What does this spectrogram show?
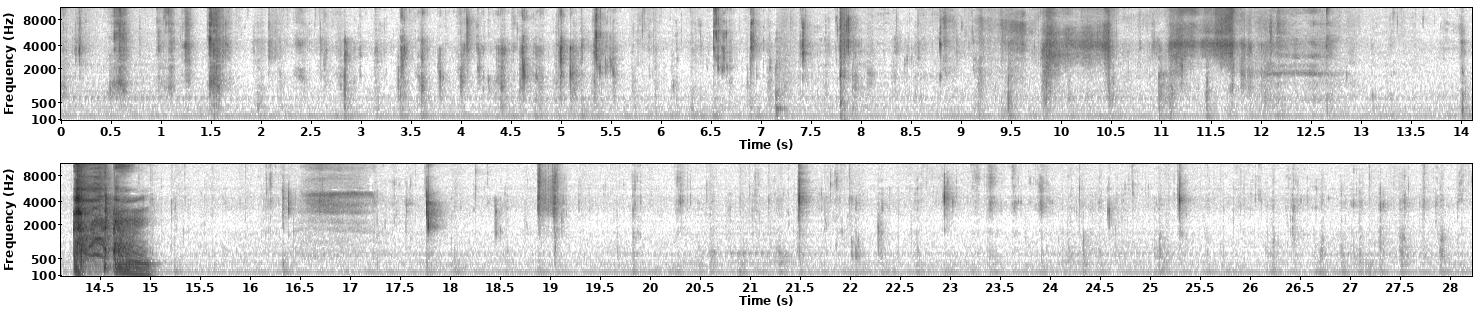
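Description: Close-miked chewing and crunching of crisp fried chips and chowmein, with many small wet clicks and crunches, over a faint steady low hum. About halfway through comes one brief, louder throat sound like a cough, falling in pitch.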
